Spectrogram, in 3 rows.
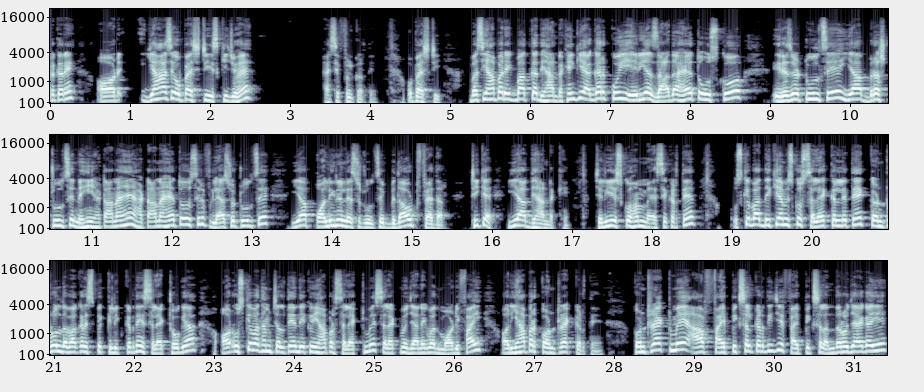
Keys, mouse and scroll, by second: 1.6-7.3 drag, 7.3 ctrl+=, 8.6 space, 8.8 click, 9.1 space, 17.2 ctrl+-, 21.1 ctrl+d, 21.6 click, 21.7 ctrl+click, 24.6 click, 27.9 click, 27.9 click.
